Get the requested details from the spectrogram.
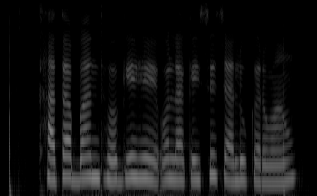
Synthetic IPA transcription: kʰaːt̪abɐ̃nd̪ʱɦoːɡeɦɛoːlaːkəiset͡ʃaːlukɐɾʋaːũː

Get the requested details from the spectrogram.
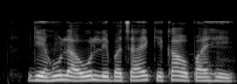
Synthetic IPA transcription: ɡeɦũlaolːebət͡ʃaekekaopaːjɦẽ

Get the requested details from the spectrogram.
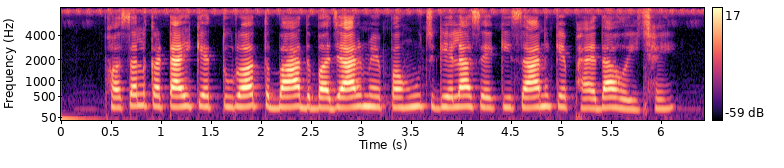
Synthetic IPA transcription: pʰəsəlkəʈaiket̪uɾət̪bad̪bəd͡ʒaɾmepəɦʊ̃t͡ʃɡelasekisankepʰajd̪aɦojt͡ʃʰə

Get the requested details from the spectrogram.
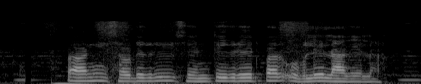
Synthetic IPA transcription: paːɽ̃isɔːɖɪɡɾiːsẽːɳʈiɡɾeːʈpɐɾʊblelaːɡeːlaː

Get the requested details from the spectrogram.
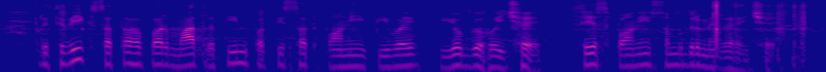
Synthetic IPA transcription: pɾit̪ʰbiksət̪əɦpəɾmat̪ɾət̪inpɾət̪isət̪panipiʋe | joɡjəɦojt͡ʃʰɛ | sespanisəmud̪ɾəmeɾəɦɛt͡ʃʰɛ

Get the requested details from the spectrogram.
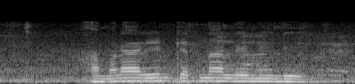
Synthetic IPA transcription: həmɾaːɾiːnket̪naːleːmiːliː

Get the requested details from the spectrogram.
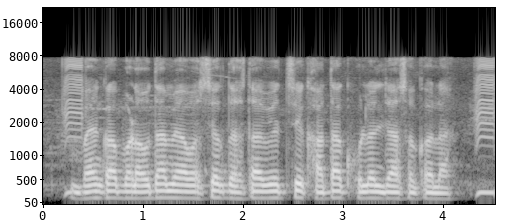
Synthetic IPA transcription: bɛ̃ŋkabəɽawd̪ameaʋəsjək̚d̪əst̪aʋed̪̚t͡sekʰat̪akʰoləld͡ʒasəkəla

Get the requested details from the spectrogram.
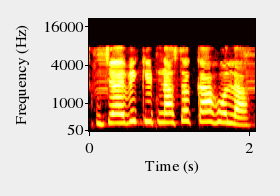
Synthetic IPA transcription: d͡ʑəʋikiʈnasəkaɦola

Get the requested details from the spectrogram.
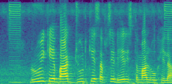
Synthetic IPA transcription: ɾuːikebaːd̪̚d͡ʒuːʈkesɐbseɖʱeːɾɪst̪eːmaːlɦokʰeːlaː

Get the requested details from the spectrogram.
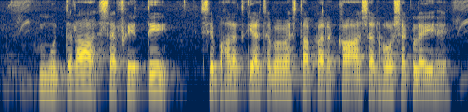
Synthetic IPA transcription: mʊd̪ɾasɐfʰiɾt̪i | sebʱaːɾət̪kiɐɾt̪ʰəʋjəʋəst̪ʰapɐɾkaɐsəɾɦosəkləiɦɛː

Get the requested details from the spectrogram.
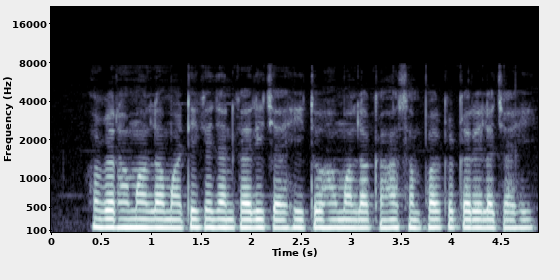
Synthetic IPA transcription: ɐɡəɾɦɐmãːlamaːʈiked͡ʒaːnkaːɾit͡ʃaːɦit̪oɦɐmãːlakɐɦãsɐ̃mpəɾkkːɐɾeːlat͡ʃaːɦiiː

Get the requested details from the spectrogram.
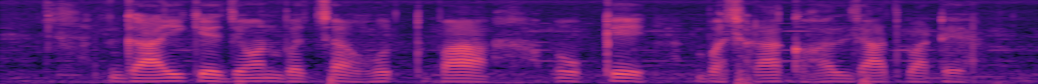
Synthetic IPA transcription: ɡaiked͡ʒəːnbətːʃaɦot̪baoke | bət͡ʃʰɽakəɦəld͡ʒaːt̪baːʈe

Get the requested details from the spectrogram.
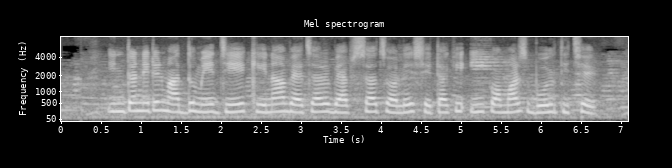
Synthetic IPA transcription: iɳʈaɾneʈeɾmad̪ʱːomed͡ʑekenabɛt͡ɕaɾbɛbʃat͡ɕɔleʃeʈakeʔikɔmaɾsbolt̪it͡ɕʰe

